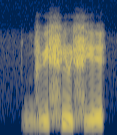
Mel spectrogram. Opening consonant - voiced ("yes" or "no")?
yes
